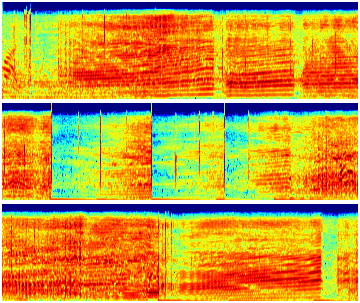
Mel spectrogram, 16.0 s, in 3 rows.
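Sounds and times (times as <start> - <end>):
racing motorcycle engines revving: 0.0 - 16.0
sharp clicks: 3.6 - 9.3.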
